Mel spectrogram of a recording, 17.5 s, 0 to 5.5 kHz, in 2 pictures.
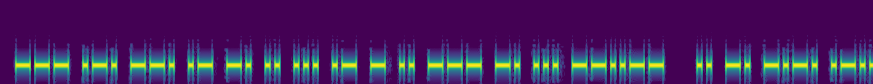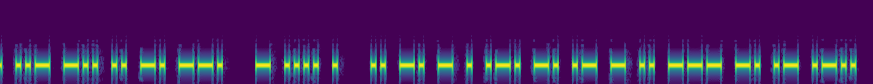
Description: Morse code, heard as a keyed tone, about 25 wpm, 600 Hz. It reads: ORGANISATIONS, INCLUDING THE INTERNATIONAL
